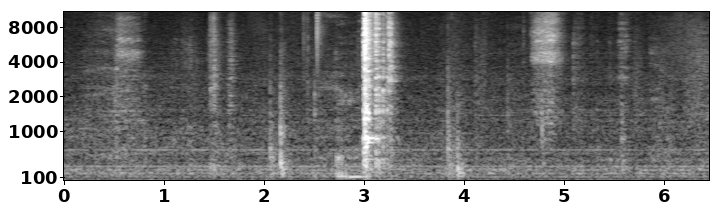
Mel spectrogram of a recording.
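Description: A few light clicks and one sharp knock about three seconds in, with a brief hiss a little before the end: handling sounds at a desktop computer while a disc is being ejected.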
